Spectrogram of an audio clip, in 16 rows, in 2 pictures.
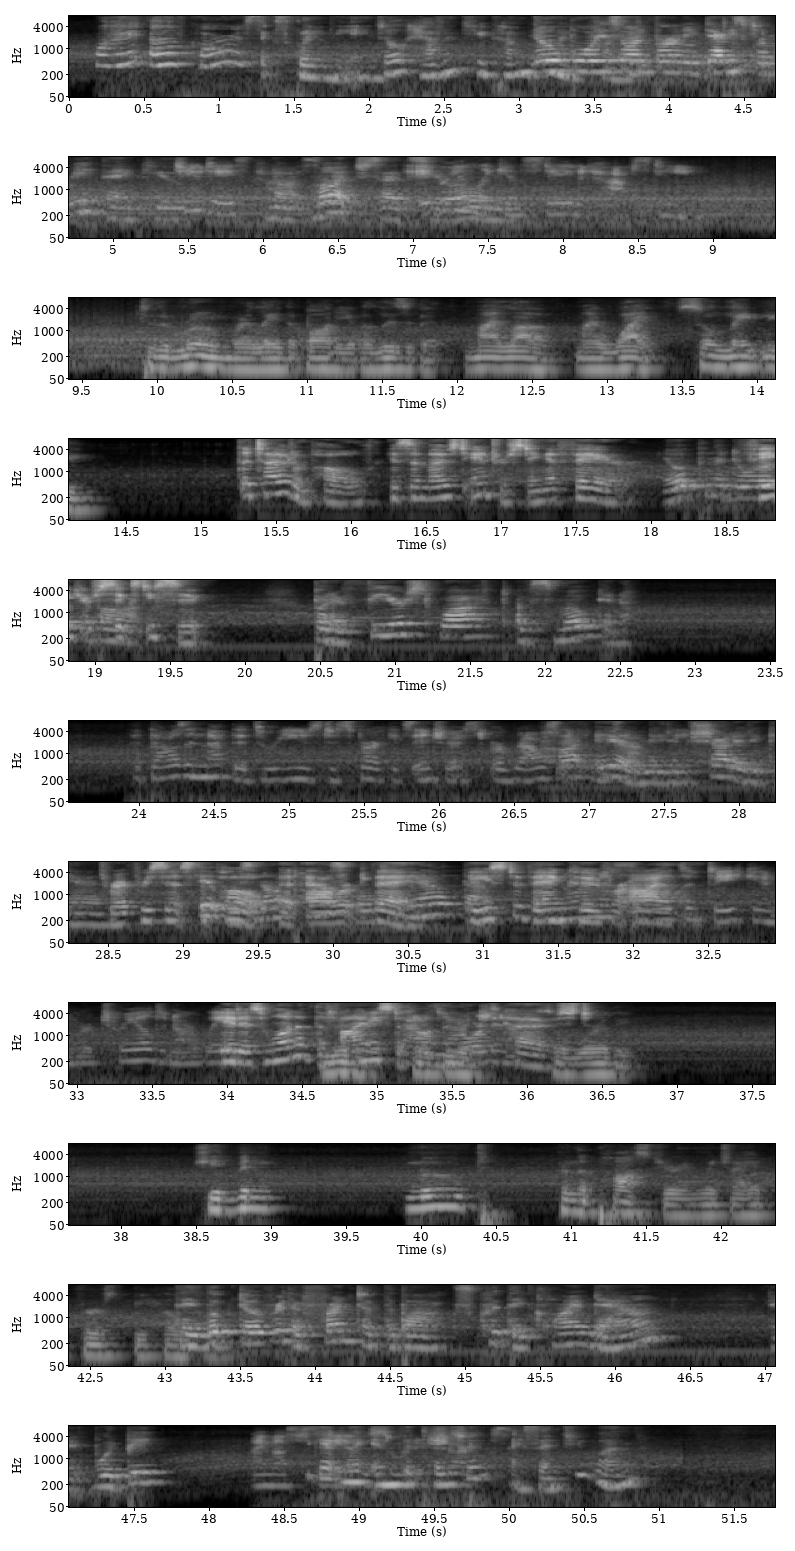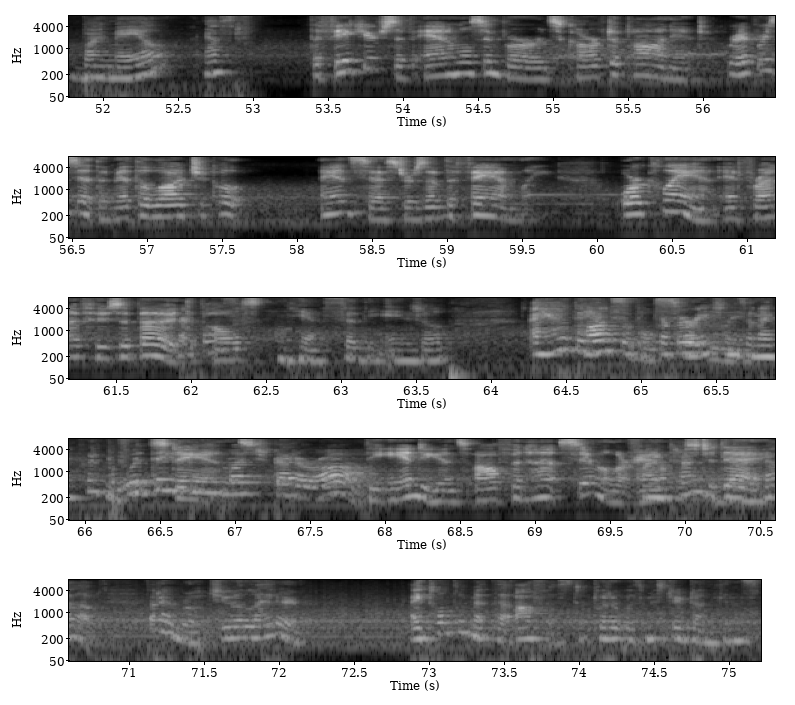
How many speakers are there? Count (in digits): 5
